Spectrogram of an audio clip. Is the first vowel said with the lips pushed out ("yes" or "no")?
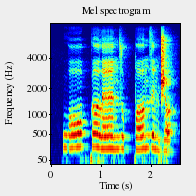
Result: yes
